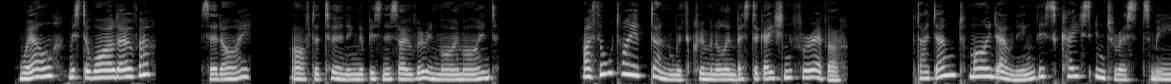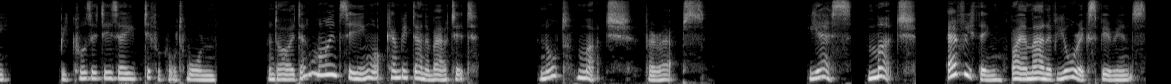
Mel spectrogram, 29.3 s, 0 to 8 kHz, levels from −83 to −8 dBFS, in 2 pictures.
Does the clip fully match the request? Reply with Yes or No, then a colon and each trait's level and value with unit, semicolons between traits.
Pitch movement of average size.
No: wide, 6.0 semitones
